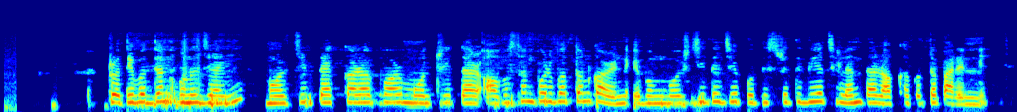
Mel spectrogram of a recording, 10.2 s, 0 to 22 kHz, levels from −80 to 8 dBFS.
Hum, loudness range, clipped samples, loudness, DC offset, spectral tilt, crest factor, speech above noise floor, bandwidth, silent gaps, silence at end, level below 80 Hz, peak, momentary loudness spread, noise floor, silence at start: none; 2 LU; under 0.1%; -17 LUFS; under 0.1%; -7 dB/octave; 14 dB; 26 dB; 7.2 kHz; none; 0.3 s; -60 dBFS; -2 dBFS; 8 LU; -42 dBFS; 0.05 s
